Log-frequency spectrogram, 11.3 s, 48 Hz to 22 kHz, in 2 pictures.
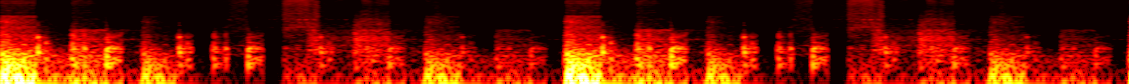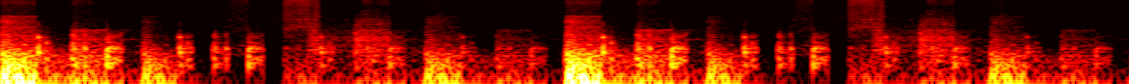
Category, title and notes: Instrument samples > Percussion
This 170bpm Drum Loop is good for composing Industrial/Electronic/Ambient songs or using as soundtrack to a sci-fi/suspense/horror indie game or short film.
Packs, Industrial, Ambient, Loop, Soundtrack, Weird, Alien, Dark, Samples, Loopable, Underground, Drum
